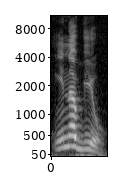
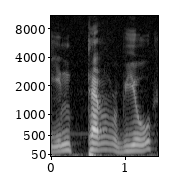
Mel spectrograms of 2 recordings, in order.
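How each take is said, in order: First: The T after N is dropped entirely. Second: The T after N is clearly pronounced. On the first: The speaker calls it right. "you say interview" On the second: The speaker calls it wrong. "You don't say interview"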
